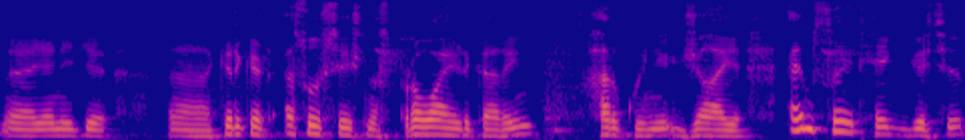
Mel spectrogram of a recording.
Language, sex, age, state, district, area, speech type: Kashmiri, male, 60+, Jammu and Kashmir, Ganderbal, rural, spontaneous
